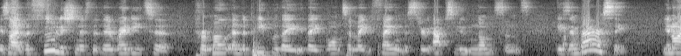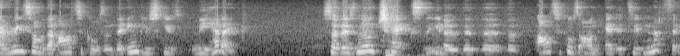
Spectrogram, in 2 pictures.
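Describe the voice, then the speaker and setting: Over noticeable background noise, a woman speaks very fast at a fairly high pitch with lively intonation. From Ghana. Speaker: panelist. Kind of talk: panel discussion. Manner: animated.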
